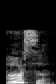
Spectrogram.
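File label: "ossa", British English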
